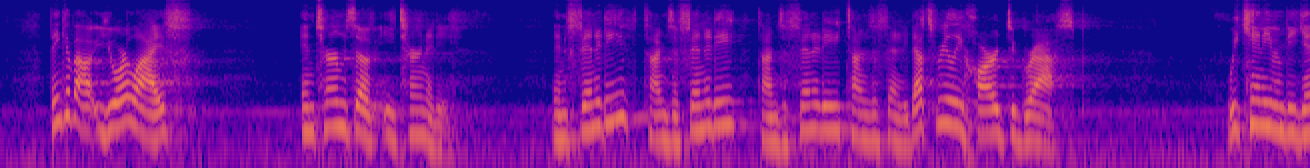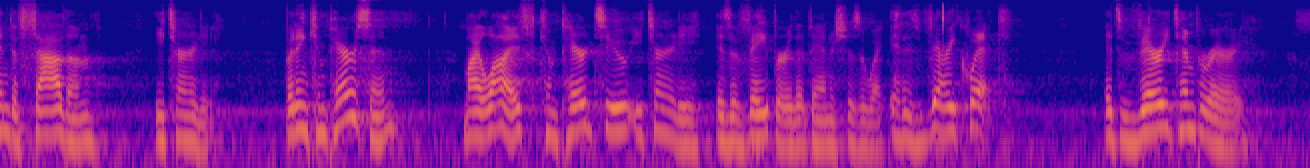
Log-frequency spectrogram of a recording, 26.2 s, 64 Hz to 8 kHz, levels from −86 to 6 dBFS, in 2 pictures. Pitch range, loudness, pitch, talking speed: 130-190 Hz, -32 LUFS, 160 Hz, 110 wpm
